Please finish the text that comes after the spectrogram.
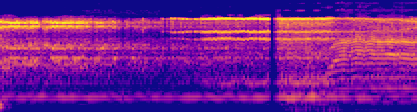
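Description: A cat in an episode of the TV series UFO lets out a drawn-out, wavering meow with steady tonal harmonics. It breaks off briefly near the end and then resumes, fairly faint, with no talking.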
